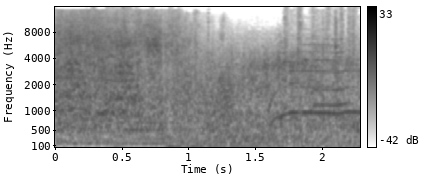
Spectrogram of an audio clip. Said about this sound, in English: Yeah, plus they're trying to give him that tough guy line at the end, right before he shoots the goblin truck with the bazooka.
